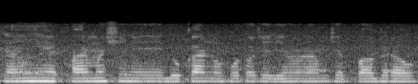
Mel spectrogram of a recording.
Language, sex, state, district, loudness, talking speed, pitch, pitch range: Gujarati, male, Gujarat, Gandhinagar, -15 LUFS, 170 wpm, 140 Hz, 140-145 Hz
